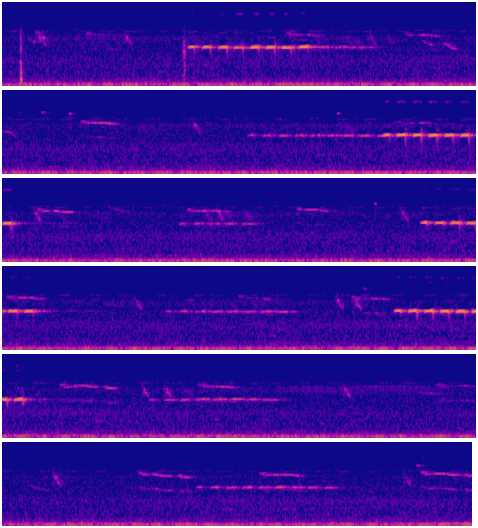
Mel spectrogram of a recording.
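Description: Birds singing: a loud, rapidly pulsed trill comes four times, about every five to six seconds, with softer single whistled notes between and short high chirps throughout. A faint low steady hum lies underneath.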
